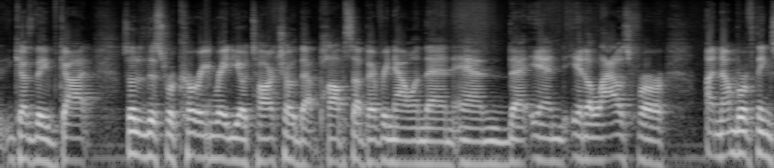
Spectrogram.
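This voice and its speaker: A man with a lowish, slightly bright voice gives an unscripted review as a channel host and commentator. He speaks analytically and frequently pauses to rephrase himself.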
